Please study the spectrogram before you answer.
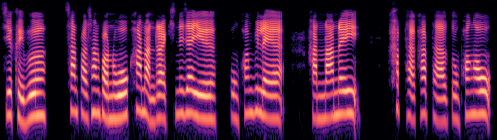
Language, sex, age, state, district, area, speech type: Bodo, female, 60+, Assam, Baksa, rural, spontaneous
